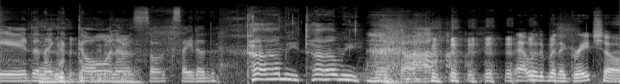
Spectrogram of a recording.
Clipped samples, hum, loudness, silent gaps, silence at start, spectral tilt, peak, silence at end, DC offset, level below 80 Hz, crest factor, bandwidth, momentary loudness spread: under 0.1%; none; -14 LUFS; none; 0 s; -5.5 dB/octave; 0 dBFS; 0 s; under 0.1%; -40 dBFS; 14 dB; 16 kHz; 7 LU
